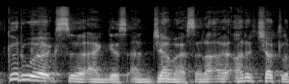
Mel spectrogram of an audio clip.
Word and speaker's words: James: It's the Curry House sketch, or the Game for an English, and the waiter is called James, and he is pronounced Jamas.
